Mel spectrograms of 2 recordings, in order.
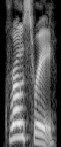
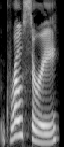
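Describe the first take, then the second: First: The word is said with two syllables. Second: The word is said with three syllables. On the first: "some people say just two" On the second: "some people pronounce this with three syllables"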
